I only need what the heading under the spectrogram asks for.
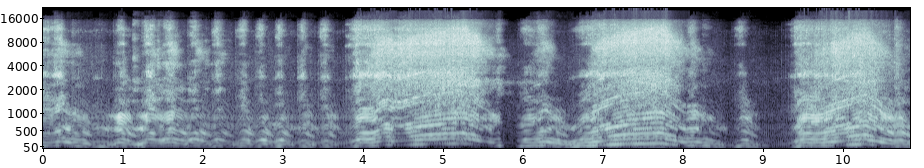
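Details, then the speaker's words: Warm two-stroke weed eater run with fuel tank emptied for winter storage: revs surge and sag unevenly, cut out and catch again as it burns the last fuel from the carburetor; fuel starvation before stalling. "Now you can hear it. You heard it fighting and you can hear it taking every last drop of gas out of the carburetor."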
